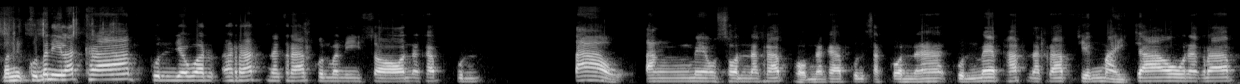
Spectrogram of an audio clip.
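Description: A man's voice: fairly high pitch, moderate pace. A man hosting a casual live stream, chatting with viewers and reading out their names, peppering his talk with polite particles.

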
